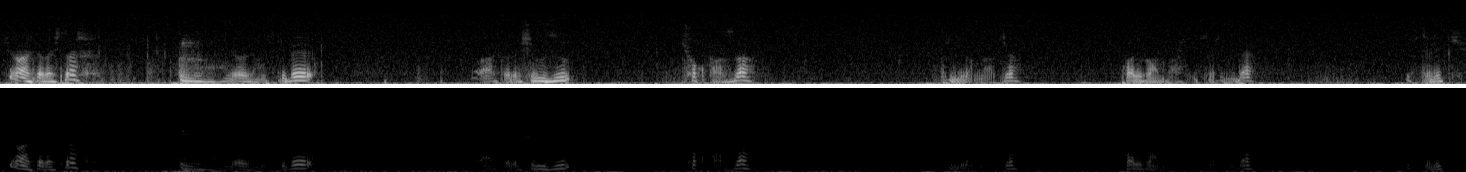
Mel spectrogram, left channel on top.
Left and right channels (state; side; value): quieter; right; 32.0 dB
